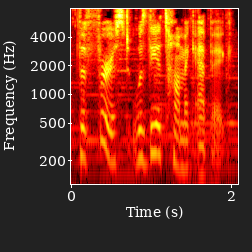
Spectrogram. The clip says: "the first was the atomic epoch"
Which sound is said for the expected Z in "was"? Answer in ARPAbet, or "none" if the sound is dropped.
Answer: Z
